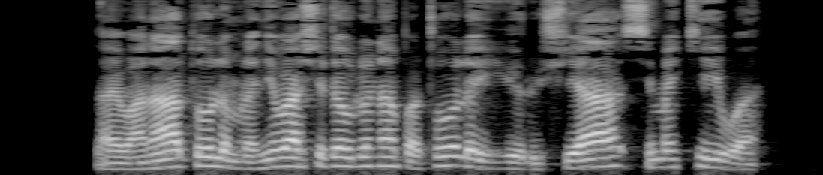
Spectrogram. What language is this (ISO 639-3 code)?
pus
